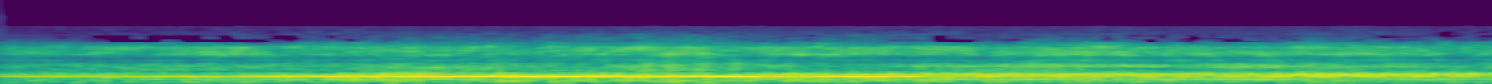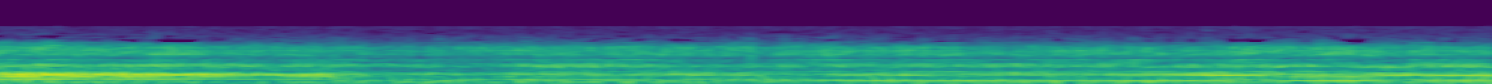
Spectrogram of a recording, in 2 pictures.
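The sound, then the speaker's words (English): A propeller plane engine roars loudly in a steady, throbbing drone as the plane takes off from a river with two rope ladders dangling below it, dropping slightly in pitch and volume about two thirds of the way through before holding on. No one speaks. “Then the plane roars up from the river, the two ladders dangling below it, and heads for the Temple of Ashtar.”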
